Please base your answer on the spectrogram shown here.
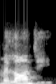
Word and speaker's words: Melanj: How do we pronounce that? Melange.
